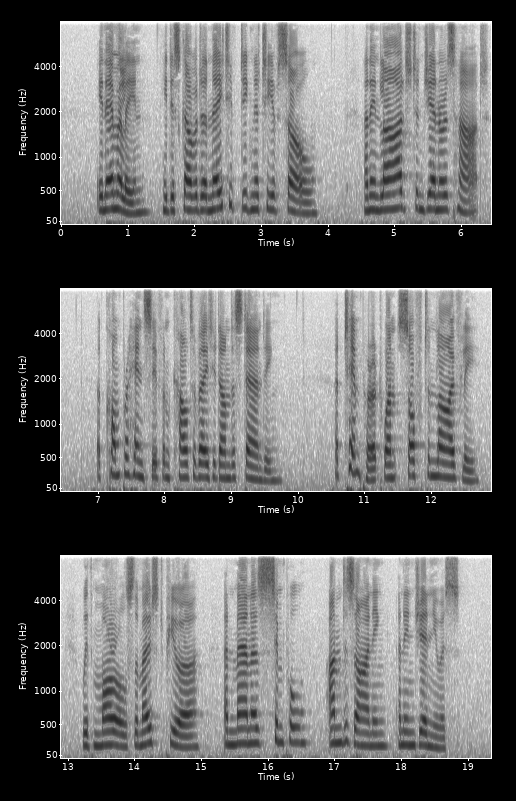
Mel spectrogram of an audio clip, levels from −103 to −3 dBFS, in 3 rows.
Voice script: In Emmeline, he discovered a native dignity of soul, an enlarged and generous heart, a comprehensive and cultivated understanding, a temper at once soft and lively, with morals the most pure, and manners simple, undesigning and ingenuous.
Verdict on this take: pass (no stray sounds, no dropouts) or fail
pass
